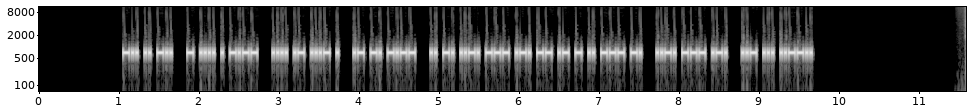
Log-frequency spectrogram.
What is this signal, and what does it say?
Morse code, heard as a keyed tone, about 46 wpm, 700 Hz. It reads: DID THEY HAVE ANY INFORMATION FOR US?
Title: Sentences from Top 1000 Words - Review Part 3 - 45wpm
